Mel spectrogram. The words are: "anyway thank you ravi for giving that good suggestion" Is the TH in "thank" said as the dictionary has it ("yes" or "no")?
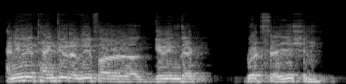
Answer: no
